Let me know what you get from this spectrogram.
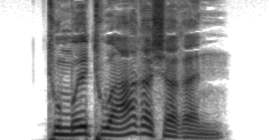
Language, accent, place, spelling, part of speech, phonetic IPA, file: German, Germany, Berlin, tumultuarischeren, adjective, [tumʊltuˈʔaʁɪʃəʁən], De-tumultuarischeren.ogg
- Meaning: inflection of tumultuarisch: 1. strong genitive masculine/neuter singular comparative degree 2. weak/mixed genitive/dative all-gender singular comparative degree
